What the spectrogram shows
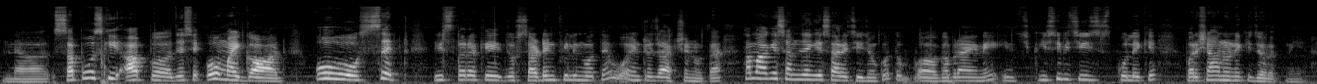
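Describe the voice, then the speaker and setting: A man's voice: high voice, lively intonation, a bit bright. Hindi-speaking man teaching grammar. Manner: repeats key terms slowly to drill pronunciation; asks questions and answers them himself. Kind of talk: explaining grammar terms on slides.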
